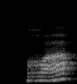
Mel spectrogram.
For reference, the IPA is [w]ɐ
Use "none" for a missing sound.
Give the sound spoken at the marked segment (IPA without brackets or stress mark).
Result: ʁʷ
